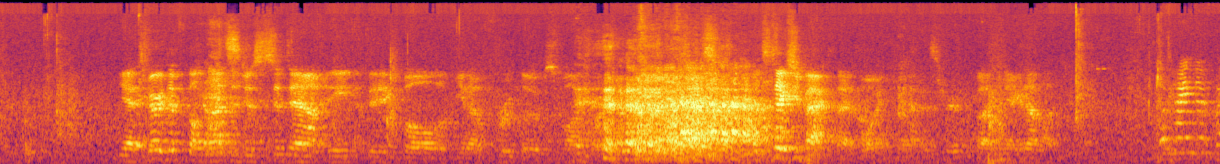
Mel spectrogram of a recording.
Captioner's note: laughter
